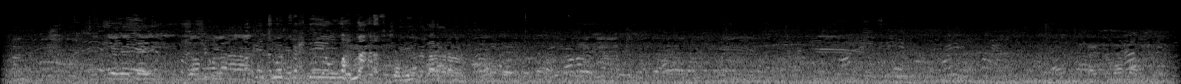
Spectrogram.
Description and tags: mixed voices
voices from people of different ethnic groups mixed in a street market in genova
genova, market, street, voices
